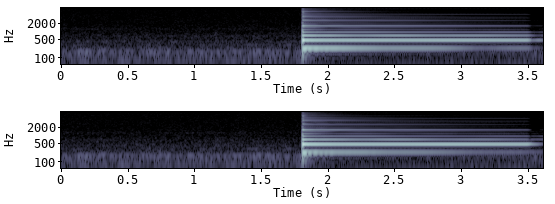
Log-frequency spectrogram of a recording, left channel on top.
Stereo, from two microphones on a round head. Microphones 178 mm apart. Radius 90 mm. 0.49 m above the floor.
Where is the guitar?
5° left (ahead or behind), 0.9 m.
